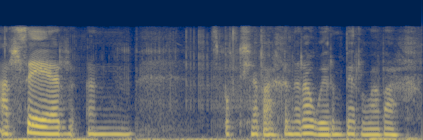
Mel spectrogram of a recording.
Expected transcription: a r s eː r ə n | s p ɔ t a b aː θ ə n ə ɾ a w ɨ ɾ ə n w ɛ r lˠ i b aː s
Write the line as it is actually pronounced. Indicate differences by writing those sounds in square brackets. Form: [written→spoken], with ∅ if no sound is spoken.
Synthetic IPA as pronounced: a r s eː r ə n | s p ɔ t a b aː [θ→χ] ə n ə ɾ a w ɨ ɾ ə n [w→b] ɛ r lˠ [i→a] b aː [s→χ]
